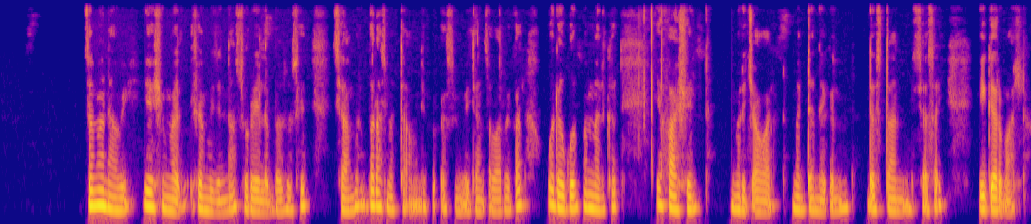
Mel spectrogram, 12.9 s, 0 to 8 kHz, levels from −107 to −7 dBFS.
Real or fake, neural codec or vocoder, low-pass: real; none; 7.2 kHz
